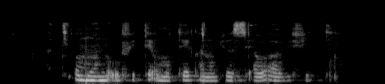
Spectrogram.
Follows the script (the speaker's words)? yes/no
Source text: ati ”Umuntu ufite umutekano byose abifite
no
